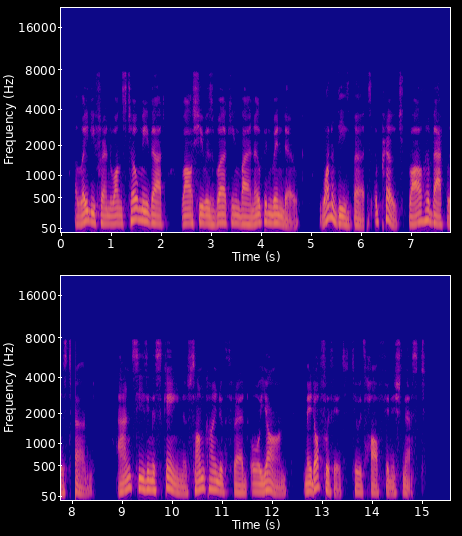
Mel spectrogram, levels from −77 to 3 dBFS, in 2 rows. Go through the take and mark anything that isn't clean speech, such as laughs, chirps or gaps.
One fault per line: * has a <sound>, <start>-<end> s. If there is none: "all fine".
* has a dropout, 6.1-6.1 s
* has a dropout, 8.0-8.1 s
